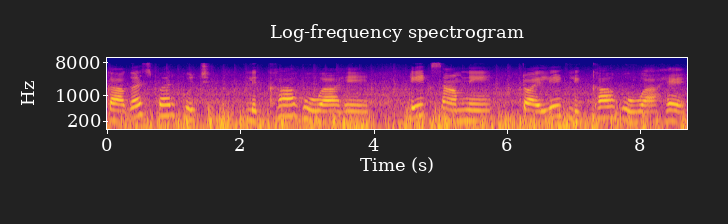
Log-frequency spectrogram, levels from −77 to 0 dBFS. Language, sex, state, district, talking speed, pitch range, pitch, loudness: Hindi, female, Madhya Pradesh, Dhar, 85 wpm, 185-220 Hz, 195 Hz, -14 LUFS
